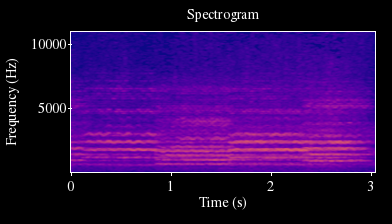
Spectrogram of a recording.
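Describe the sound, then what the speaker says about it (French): A wailing ambulance siren sounds steadily and fairly close, its pitch wavering, with no voices, ending in a sharp burst of noise. "on la retrouve dans des klaxons, les alarmes ou même des sirènes d'ambulance"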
